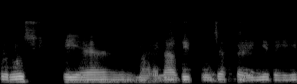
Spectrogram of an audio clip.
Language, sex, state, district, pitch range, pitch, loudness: Hindi, male, Bihar, Jamui, 110-115 Hz, 110 Hz, -32 LUFS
